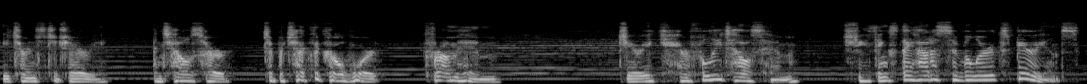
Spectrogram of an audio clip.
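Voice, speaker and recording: Lively narrator of a tabletop game recap. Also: mid-range voice. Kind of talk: scripted narration of a game story. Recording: muffled recording with music behind.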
